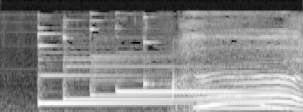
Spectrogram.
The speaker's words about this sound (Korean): 자, 방송 복귀 후에 처음으로 지금 사실 실로폰 채 잡아보는 건데 음. 오늘 맑고 고운 소리로 딩동댕. 딩동댕은 이렇게.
